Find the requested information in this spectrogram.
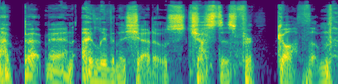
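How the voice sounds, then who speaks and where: Using a raspy, put-on character voice, a man speaks at a moderate pace in a dry, close sound with no echo. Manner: dumb, exaggerated.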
